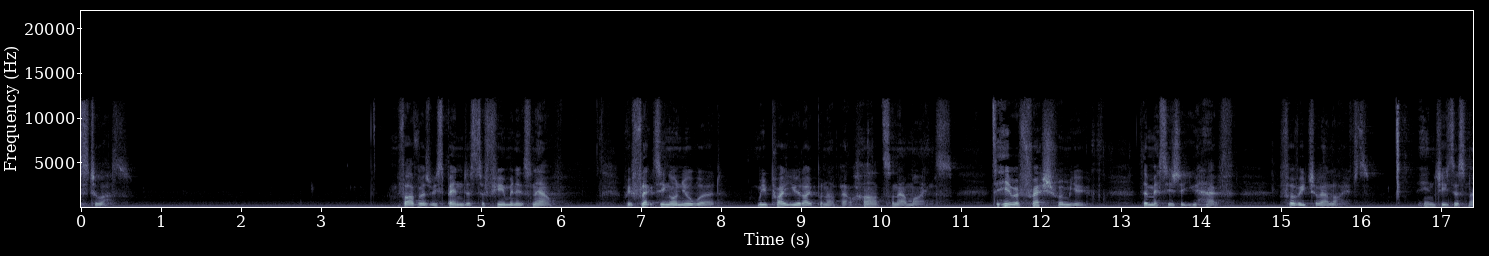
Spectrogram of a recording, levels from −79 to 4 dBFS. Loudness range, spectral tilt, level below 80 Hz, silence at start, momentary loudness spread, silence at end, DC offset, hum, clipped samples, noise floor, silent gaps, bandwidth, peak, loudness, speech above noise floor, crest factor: 4 LU; -4 dB/octave; -58 dBFS; 0 s; 22 LU; 0 s; under 0.1%; 50 Hz at -55 dBFS; under 0.1%; -53 dBFS; none; 12.5 kHz; -12 dBFS; -32 LUFS; 21 dB; 22 dB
